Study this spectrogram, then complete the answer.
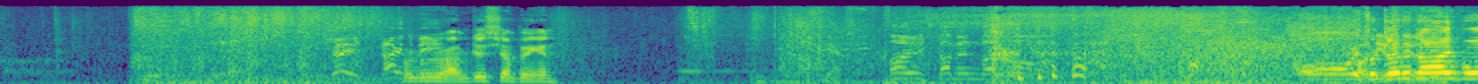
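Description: Magic blasts and clashing weapons crackle and burst in a fight.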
